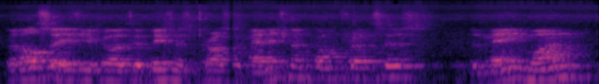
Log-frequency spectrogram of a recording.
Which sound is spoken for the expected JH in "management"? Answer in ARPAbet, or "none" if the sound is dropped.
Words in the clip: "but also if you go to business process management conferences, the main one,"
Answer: JH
